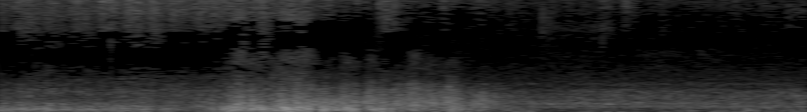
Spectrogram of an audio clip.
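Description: Wind buffeting the microphone with a low rumble, with a stronger gust between about one and two seconds in.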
